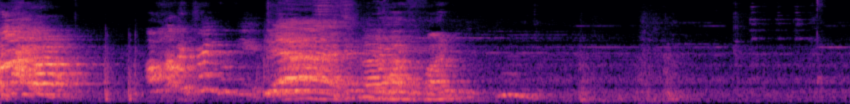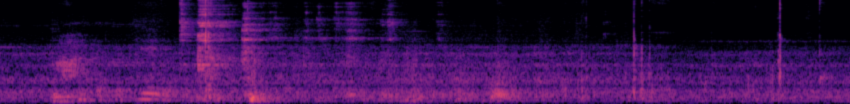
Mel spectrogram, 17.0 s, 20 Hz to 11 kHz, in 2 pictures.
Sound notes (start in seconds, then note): 2.6 cheering; 10.3 teacups clatter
